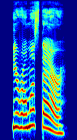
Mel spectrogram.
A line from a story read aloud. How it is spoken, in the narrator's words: shouted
